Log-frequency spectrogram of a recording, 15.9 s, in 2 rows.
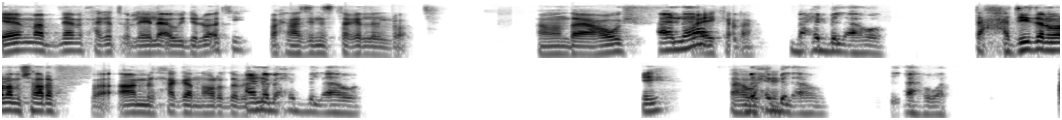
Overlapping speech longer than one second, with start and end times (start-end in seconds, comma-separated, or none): none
